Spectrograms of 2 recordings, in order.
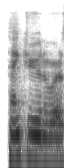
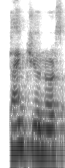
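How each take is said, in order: First: It is read in a flat, unexcited way. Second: It is read in a happy, excited way. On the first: The speaker calls it wrong. "So don't read like" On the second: The speaker calls it right. "read it with happiness"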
